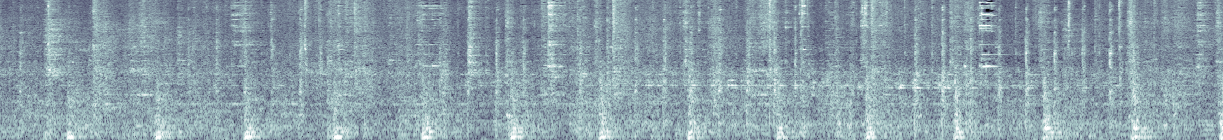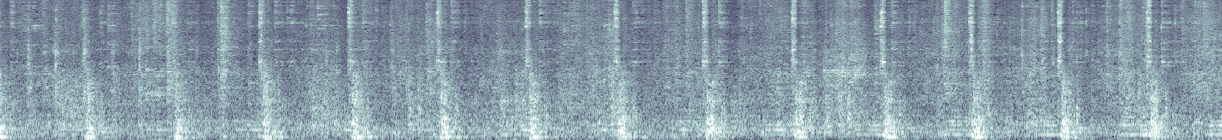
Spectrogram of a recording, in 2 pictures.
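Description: Sheet-metal factory machinery running, with mechanical punch presses stamping: sharp metal strikes about one or two a second, overlapping, over a steady machine din.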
